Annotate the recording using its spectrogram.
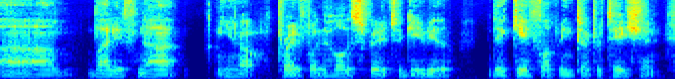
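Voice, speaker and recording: In a Spanish accent, a man delivers his words fairly quickly. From Dominican Republic. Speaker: minister and seminary student. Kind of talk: interview and software tutorial.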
